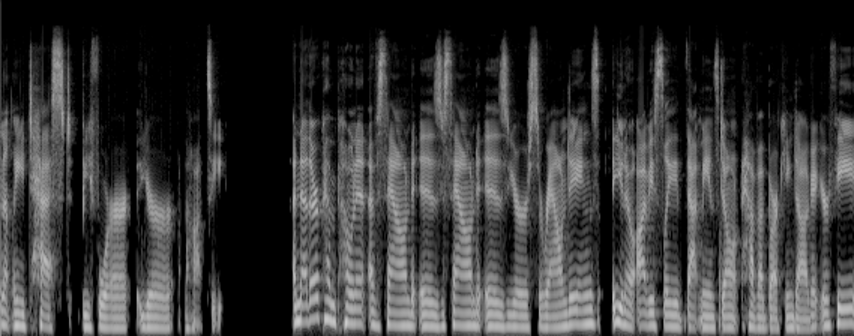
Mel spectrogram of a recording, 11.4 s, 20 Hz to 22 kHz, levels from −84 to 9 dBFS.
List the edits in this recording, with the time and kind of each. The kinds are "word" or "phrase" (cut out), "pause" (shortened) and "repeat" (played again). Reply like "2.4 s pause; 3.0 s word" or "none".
2.5 s word; 5.9 s repeat; 9.6 s word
